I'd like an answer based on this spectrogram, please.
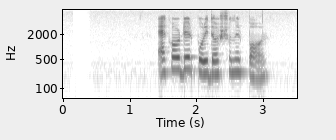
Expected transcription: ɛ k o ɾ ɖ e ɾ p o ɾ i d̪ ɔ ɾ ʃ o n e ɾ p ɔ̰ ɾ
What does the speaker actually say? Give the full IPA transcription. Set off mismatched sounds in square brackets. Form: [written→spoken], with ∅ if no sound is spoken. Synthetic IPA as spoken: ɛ k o ɾ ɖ e ɾ p o ɾ i d̪ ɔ ɾ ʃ o n e ɾ p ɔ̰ ɾ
